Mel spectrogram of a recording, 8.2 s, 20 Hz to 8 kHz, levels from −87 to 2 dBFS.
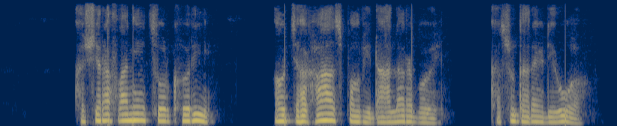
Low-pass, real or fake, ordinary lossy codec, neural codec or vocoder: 7.2 kHz; fake; Opus, 64 kbps; codec, 24 kHz, 0.9 kbps, WavTokenizer, medium speech release version 2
